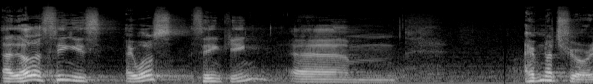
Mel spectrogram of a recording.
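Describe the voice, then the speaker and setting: Lively intonation and a non-native accent come through with audible room echo. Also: man. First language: Spanish. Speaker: audience member asking questions. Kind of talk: Q&A comment. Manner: halting.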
